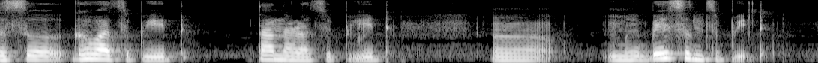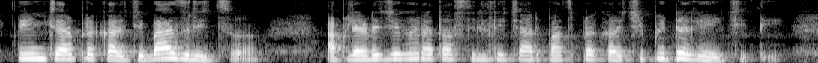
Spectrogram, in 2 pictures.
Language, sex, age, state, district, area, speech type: Marathi, female, 30-45, Maharashtra, Sangli, rural, spontaneous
